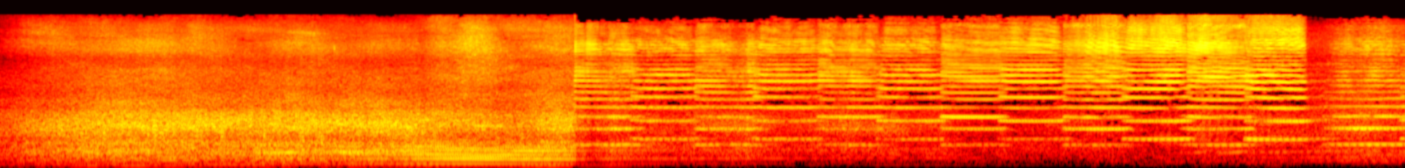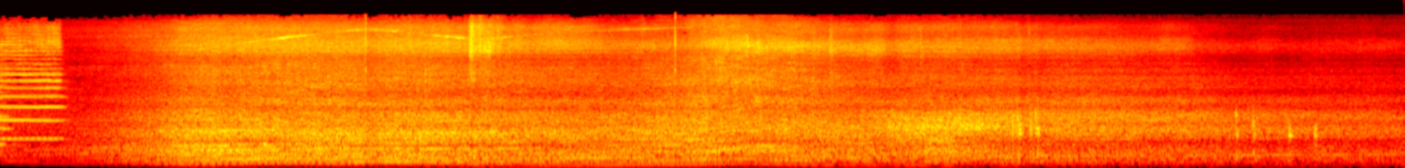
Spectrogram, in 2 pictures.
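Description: Emergency vehicle on a call: its heavy engine pulls away under acceleration. About six seconds in, a German two-tone siren (Martinshorn) starts, alternating between a high and a low note for about nine seconds, then cuts off abruptly. Engine and road noise from the passing vehicles carry on.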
